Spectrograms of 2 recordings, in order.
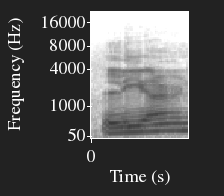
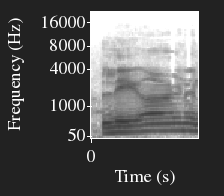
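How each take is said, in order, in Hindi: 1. स्वर 'ee' glide से शुरू होता है। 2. स्वर 'eh' ग्लाइड से शुरू होता है। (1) "लियर्न या लेयर्न नहीं" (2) "लियर्न या लेयर्न नहीं"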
